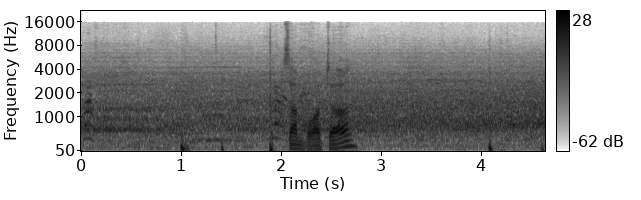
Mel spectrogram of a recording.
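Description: A football is kicked with short dull thuds.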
